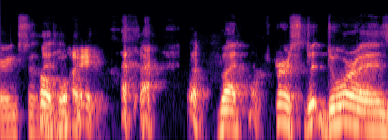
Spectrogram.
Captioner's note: laughs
